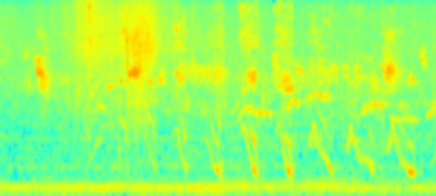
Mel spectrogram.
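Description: Five-week-old Bouvier des Flandres puppies yelping and whining as they play-fight: from about two seconds in, a quick run of short cries, each falling in pitch. A steady low hum runs underneath.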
